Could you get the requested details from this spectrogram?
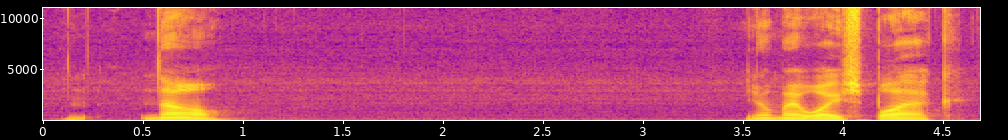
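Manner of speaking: a hint of an indignant comedian; Bill Burr voice. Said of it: "Bill Burr saying to me".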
